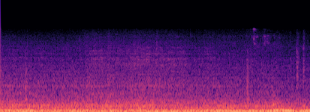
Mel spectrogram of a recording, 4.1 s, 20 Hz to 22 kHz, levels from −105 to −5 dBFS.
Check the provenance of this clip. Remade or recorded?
recorded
